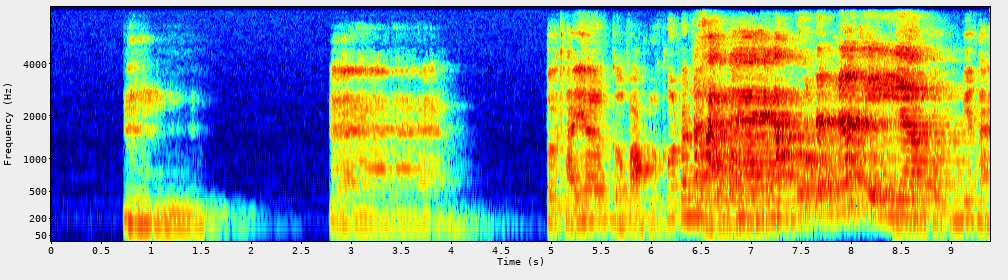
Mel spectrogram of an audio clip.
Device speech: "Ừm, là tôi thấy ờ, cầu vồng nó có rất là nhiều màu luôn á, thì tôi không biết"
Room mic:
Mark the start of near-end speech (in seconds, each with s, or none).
6.3 s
